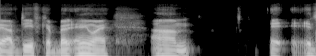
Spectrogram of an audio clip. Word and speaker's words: Avdiivka: that's taken place in Ukraine, and it's what, Avidvia? I can't remember the name. I was hoping you would be able to pronounce this.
